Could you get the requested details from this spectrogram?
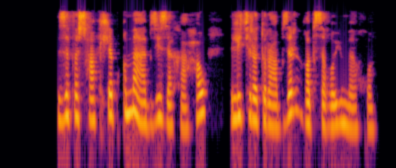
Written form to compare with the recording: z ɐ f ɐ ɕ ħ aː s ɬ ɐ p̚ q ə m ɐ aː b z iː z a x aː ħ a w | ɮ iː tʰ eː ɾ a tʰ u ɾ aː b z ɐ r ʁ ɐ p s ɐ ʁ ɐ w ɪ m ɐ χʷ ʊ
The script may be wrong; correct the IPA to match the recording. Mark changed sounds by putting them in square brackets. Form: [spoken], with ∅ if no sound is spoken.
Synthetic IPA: z ɐ f ɐ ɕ ħ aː [f] ɬ ɐ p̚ q ə m ɐ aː b z iː z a x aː ħ a w | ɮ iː tʰ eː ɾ a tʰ u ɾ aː b z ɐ r ʁ ɐ p s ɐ ʁ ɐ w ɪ m ɐ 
